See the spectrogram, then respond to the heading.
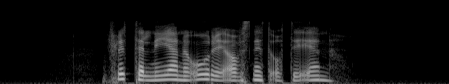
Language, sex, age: Norwegian, female, 25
